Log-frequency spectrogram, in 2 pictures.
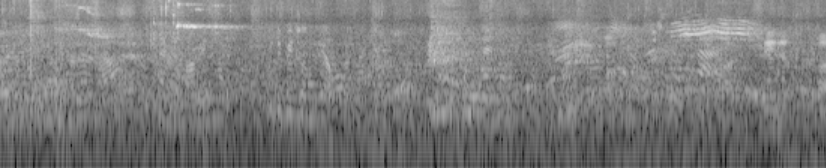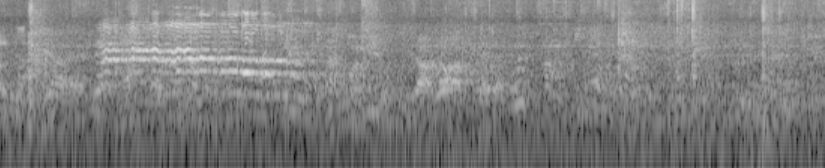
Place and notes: Inside as big warehouse for tools, construction and furniture. The sound of a swinging entry wing at the cash till area.
international city scapes - field recordings and social ambiences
